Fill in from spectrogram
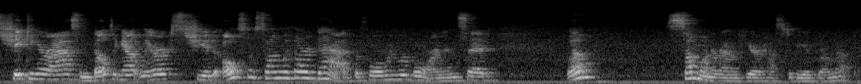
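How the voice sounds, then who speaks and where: A woman giving an expressive, dramatic first-person reading of a story at a live literary event. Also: medium pitch. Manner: dramatic delivery, acting out dialogue. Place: indoor room at a live reading. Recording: roomy, distant live recording with noise.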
